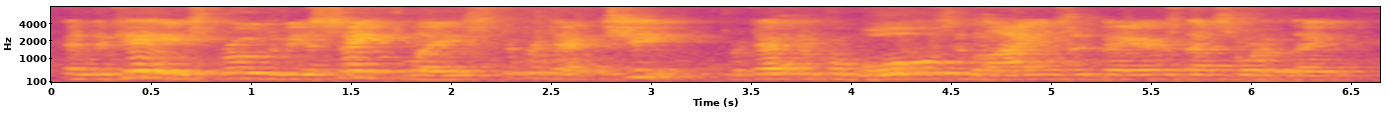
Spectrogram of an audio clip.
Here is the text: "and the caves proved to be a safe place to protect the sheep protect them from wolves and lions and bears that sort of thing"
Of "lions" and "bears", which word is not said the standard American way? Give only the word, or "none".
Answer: none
